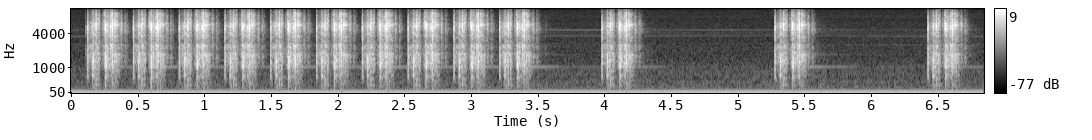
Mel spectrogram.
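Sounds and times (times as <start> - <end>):
Nikon D70s camera shutter continuous shooting: 0.1 - 4.3, 5.3 - 5.6, 6.4 - 6.8.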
